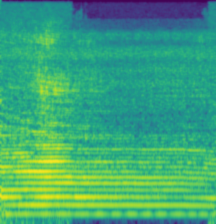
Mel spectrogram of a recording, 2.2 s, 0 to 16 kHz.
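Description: Single-cylinder two-stroke DA35 gas engine and propeller of an RC Yak 54 aerobatic plane in flight, a faint steady drone at one pitch that slowly fades as the plane climbs away.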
